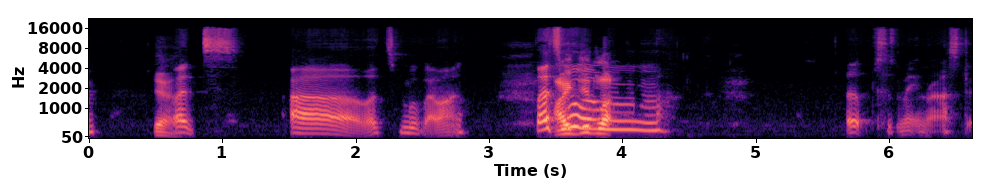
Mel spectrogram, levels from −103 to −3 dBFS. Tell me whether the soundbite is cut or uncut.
uncut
